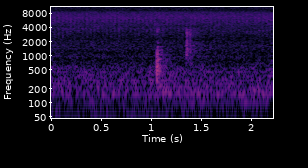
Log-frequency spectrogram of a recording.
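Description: A cue strikes a snooker ball with a short, sharp click.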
